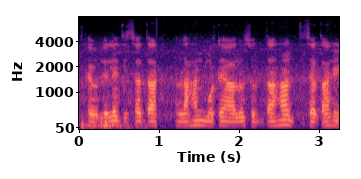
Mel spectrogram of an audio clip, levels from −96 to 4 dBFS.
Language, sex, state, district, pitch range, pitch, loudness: Marathi, male, Maharashtra, Nagpur, 105-115 Hz, 110 Hz, -22 LUFS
